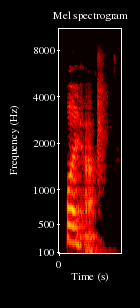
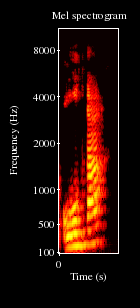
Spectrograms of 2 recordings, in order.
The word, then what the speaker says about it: Olha: In old Church Slavonic, Oyha is written in the exact same way in modern Ukrainian as it was back then, and pronounced Oyha. In Russian, it's spelled the same, but pronounced with that stupid G sound, Olga. That's because Russian doesn't have that soft H sound.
